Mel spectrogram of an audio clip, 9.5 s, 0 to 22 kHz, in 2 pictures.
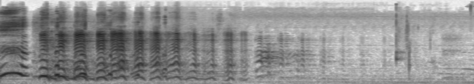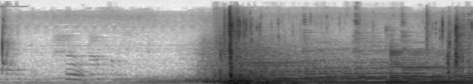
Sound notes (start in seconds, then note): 2.5 laughing continues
